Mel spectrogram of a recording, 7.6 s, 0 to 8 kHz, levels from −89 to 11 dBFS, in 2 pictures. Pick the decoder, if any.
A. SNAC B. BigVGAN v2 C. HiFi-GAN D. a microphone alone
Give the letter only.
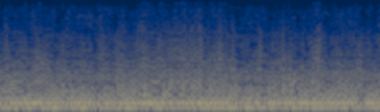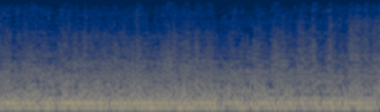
C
